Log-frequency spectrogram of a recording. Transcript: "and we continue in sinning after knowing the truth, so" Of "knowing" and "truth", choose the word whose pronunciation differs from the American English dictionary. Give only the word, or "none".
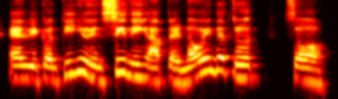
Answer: truth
